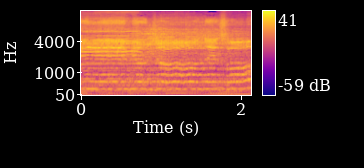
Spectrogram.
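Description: Several voices singing a Korean psalm text together, accompanied by an ensemble that mixes Korean traditional instruments (haegeum, piri, percussion) with keyboard and acoustic guitar.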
